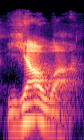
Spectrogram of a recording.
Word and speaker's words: Yahweh: YHWH, which at this stage of the game I pronounce as Yahweh.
